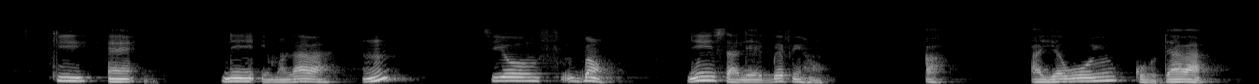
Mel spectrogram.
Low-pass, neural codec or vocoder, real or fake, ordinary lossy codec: 5.4 kHz; none; real; none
